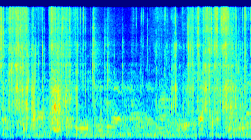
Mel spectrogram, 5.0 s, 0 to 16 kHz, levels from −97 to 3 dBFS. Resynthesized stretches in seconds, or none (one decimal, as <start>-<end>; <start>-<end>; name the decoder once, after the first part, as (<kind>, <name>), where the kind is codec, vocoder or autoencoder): 0.0-2.8 (codec, SNAC); 3.8-4.5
